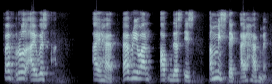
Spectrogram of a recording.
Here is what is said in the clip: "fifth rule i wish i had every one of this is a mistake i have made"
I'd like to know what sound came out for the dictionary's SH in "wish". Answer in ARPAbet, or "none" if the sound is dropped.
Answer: S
